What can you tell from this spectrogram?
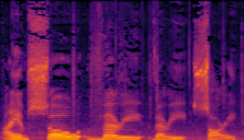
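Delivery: slow, drawn-out, fake-sincere sorry; mock apology. Kid mocking the lady with an overdone slow apology. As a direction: lay the apology on thick and slow.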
